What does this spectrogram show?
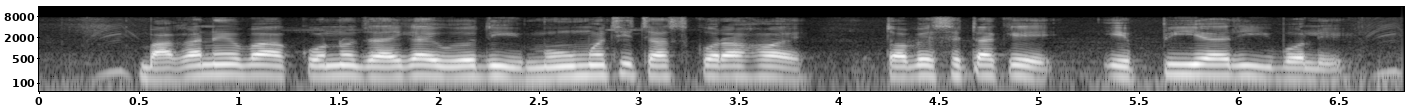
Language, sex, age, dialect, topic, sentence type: Bengali, male, 18-24, Standard Colloquial, agriculture, statement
